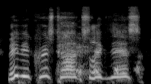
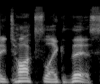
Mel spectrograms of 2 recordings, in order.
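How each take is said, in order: First: Very high, slow mock voice; co-host's normal voice. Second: Imitated blown voice, dropped into a dulcet tone; co-host's blown-out voice. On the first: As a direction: exaggerate the co-host's voice, high and drawn out. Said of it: "What does Chris sound like". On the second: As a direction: do the co-host with his voice gone, in mock dulcet tones. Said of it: "but then his voice gets blown".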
